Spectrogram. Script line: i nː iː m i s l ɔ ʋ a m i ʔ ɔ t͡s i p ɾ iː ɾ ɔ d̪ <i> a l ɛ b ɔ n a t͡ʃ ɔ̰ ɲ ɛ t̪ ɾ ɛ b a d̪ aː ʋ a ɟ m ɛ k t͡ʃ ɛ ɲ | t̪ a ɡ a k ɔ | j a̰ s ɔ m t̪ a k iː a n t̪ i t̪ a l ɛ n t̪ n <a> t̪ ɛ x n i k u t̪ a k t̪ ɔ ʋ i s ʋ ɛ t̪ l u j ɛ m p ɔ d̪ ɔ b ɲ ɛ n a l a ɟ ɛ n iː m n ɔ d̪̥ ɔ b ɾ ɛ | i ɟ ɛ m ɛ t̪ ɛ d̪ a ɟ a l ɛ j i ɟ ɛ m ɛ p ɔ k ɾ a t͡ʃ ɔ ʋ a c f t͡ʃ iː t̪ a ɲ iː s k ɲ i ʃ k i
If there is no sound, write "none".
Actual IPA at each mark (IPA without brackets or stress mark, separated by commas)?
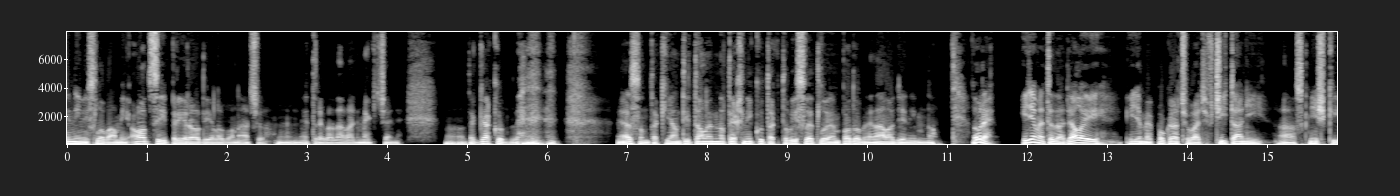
i, a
